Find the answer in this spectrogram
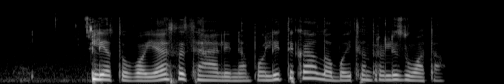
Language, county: Lithuanian, Vilnius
